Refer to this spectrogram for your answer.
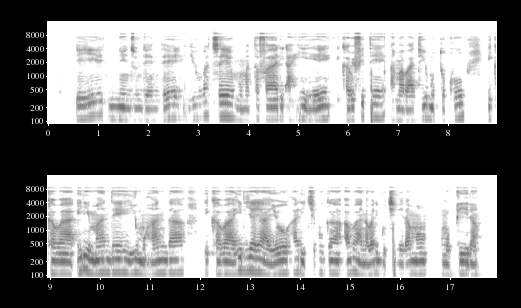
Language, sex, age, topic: Kinyarwanda, male, 18-24, government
